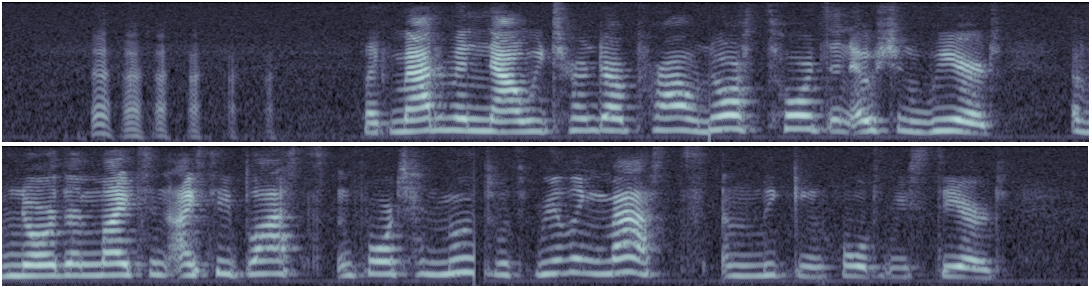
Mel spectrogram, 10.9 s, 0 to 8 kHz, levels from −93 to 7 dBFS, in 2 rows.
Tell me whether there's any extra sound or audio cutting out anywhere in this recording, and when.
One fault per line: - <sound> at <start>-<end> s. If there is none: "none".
- laugh at 0.4-1.4 s
- dropout at 7.8-7.9 s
